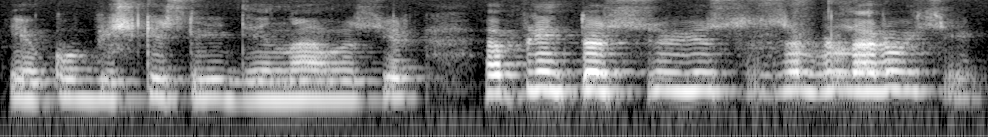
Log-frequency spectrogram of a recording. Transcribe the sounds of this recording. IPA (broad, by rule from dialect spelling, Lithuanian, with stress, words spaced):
jɛˈkʊbʲɪʃʲkʲɪs lʲʊdʲʋʲɪˈnɑːʋɐs ɪr ɐpʲˈlʲɪŋk ˈtɐs ˈjʊs ˈt͡sʲɛ bʲɛlˠɐˈruːsʲɪj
